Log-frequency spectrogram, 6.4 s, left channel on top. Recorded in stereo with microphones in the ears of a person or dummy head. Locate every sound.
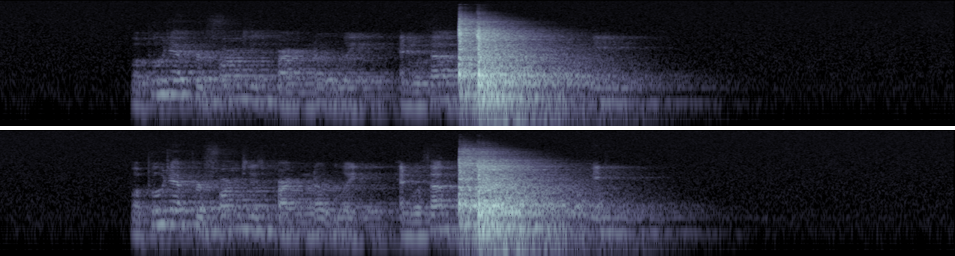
0.9 s a man speaking: 25° right (ahead or behind), 3 m; by 4.1 s 65° right (ahead or behind), 2.5 m
3.1 s a door slam: 35° left (ahead or behind), 2 m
